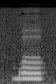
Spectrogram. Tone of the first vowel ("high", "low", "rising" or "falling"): high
